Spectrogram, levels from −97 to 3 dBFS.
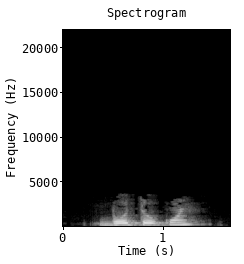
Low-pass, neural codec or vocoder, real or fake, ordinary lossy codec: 3.6 kHz; vocoder, 44.1 kHz, 128 mel bands every 512 samples, BigVGAN v2; fake; MP3, 16 kbps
